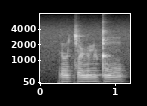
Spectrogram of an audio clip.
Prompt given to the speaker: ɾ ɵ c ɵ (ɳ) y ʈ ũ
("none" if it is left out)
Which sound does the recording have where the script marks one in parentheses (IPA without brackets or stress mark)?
ɳ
